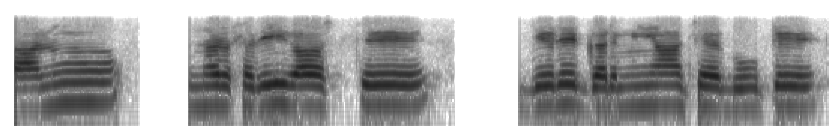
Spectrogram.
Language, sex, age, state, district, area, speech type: Punjabi, male, 60+, Punjab, Bathinda, urban, conversation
